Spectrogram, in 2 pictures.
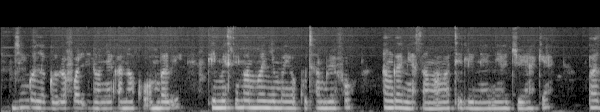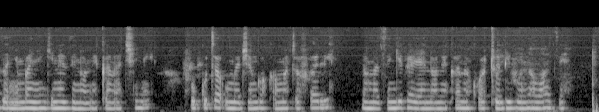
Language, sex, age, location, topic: Swahili, female, 18-24, Nairobi, finance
